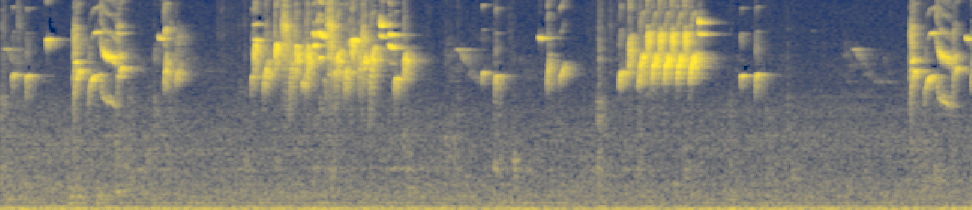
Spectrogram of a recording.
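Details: Goldfinch song in campero style: repeated phrases of quick, tinkling twitters, with two longer rich bursts of rolling trills and scattered sharp chips between them.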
